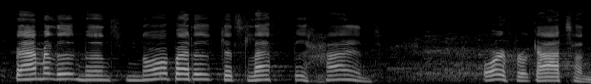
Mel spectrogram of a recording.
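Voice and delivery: put-on cartoon alien voice.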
